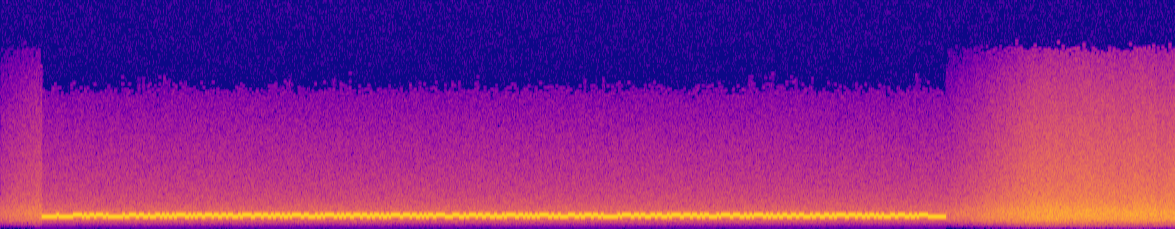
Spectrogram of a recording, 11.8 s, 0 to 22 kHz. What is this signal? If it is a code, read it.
RTTY (45.45 baud, 170 Hz shift), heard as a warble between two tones, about 1360 Hz centre. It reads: APRES LE DECES DE SON PERE, ELLE BENEFICIE DUNE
